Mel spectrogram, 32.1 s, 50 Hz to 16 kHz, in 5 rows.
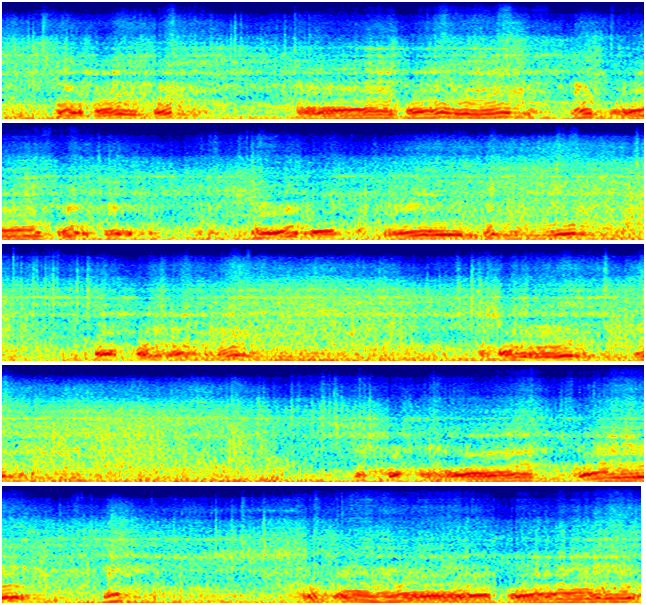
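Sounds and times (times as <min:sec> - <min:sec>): dirt bike engine revving: 0:00.0 - 0:32.0
knocks and clatter: 0:10.0 - 0:29.3.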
